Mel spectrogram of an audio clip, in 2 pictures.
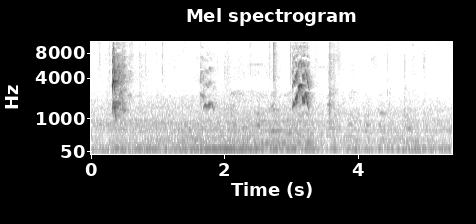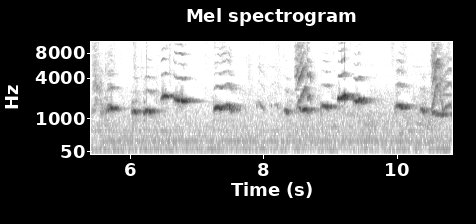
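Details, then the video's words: Scattered dry clicks and brief raspy chirps give way to a cockatiel's lively whistled song: many short tonal notes hopping up and down in pitch, about two per second. "an hour of cockatiels singing"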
